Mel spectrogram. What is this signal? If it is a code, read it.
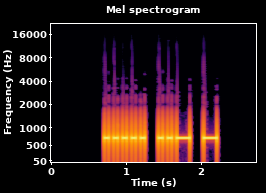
Morse code, heard as a keyed tone, about 20 wpm, 700 Hz. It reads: 5UT
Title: Three Challenging Letter-Number Combinations 20wpm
